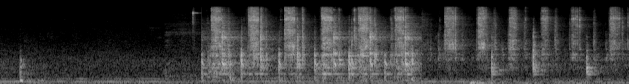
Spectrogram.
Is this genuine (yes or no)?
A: yes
